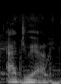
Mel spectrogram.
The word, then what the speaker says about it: Adrianne: I've been told, I said Adriana, but like I've been told it's Adrianne, so you know, I have to pronounce my name properly.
